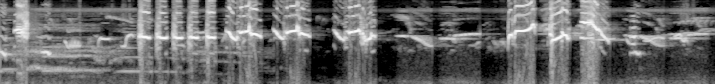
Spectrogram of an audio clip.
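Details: Oriental magpie-robin (kacer) in loud, energetic song meant to raise breeding drive and fighting mood; a burst of sharp repeated whistled notes, then twisting slurred phrases, a pause, and another rapid run of rising and falling whistles.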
